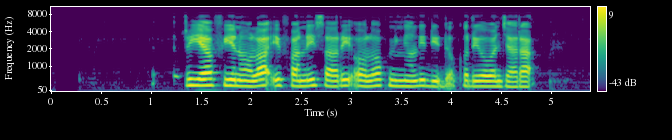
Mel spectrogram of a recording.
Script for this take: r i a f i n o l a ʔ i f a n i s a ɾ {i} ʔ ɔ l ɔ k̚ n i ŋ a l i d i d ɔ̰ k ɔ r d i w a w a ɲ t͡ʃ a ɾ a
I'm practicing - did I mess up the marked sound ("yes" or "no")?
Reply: no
